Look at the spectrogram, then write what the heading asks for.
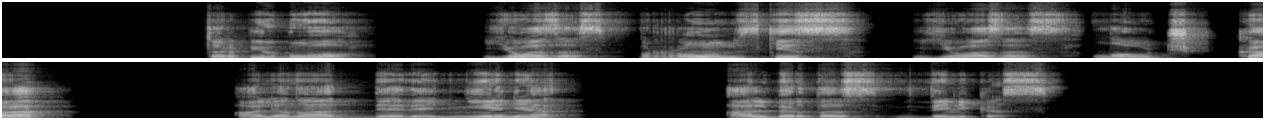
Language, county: Lithuanian, Klaipėda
